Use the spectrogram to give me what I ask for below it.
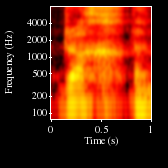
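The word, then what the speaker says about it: רוח: 하나님께서 생기를 불어 놓으셨는데 그 생기가 히브리 원으로 르아흐라는 단어입니다. 한번 여러분 발음해 볼까요? 르흐 흑자를 길게 빼야 됩니다.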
